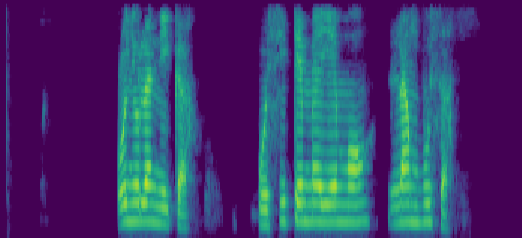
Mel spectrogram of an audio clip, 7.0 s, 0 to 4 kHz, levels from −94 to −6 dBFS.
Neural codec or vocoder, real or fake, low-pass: none; real; 3.6 kHz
